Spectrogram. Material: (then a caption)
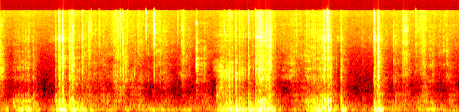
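Soap. A metal utility blade scrapes and cuts thin flakes from a flat, solid, pale beige dry soap bar, held by a hand with long red nails over a heap of shavings. Repeated strokes give dry, crumbly scraping bursts with a dull, low-heavy body, separated by brief quieter pauses.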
